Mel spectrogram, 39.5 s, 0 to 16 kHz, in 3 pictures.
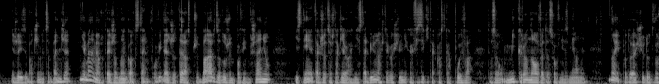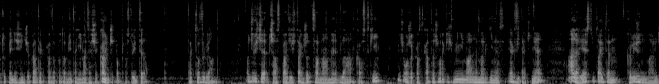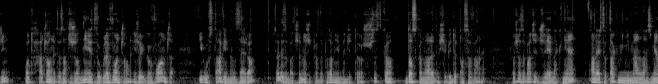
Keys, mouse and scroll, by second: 0.8 middle click, 4.2-5.4 middle drag, 11.6 Escape, 14.2-15.2 middle drag, 15.0 alt+a, 15.6 middle click, 17.8 Escape, 19.0 right click, 19.6-21.6 middle drag, 22.1 right click, 29.4-32.1 drag, 32.1 alt+a, 33.4-38.9 middle drag, 37.7-39.5 right drag.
